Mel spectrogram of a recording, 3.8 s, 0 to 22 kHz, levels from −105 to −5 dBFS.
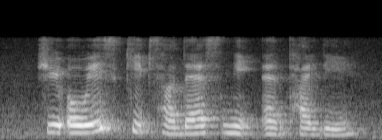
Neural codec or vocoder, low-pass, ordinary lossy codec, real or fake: vocoder, 22.05 kHz, 80 mel bands, WaveNeXt; 7.2 kHz; none; fake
